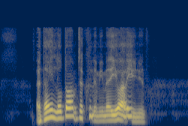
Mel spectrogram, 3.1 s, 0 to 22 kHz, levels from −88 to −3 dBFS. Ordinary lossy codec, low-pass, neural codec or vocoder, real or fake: MP3, 64 kbps; 9.9 kHz; codec, 16 kHz in and 24 kHz out, 0.4 kbps, LongCat-Audio-Codec, four codebook decoder; fake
